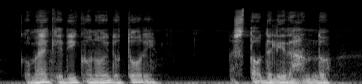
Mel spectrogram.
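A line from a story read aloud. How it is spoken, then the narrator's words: Mumbling. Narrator (Italian): farfugliava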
